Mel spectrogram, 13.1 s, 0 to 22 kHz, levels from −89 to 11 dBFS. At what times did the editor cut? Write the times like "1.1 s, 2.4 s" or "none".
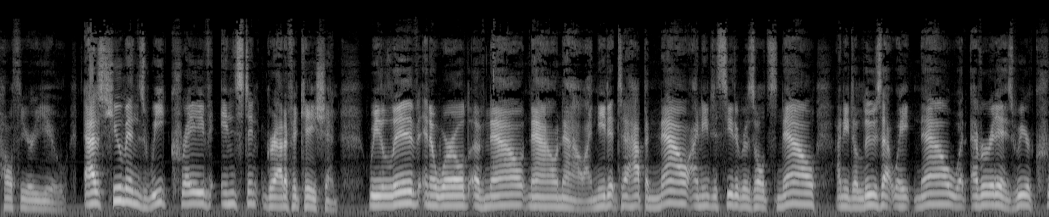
0.9 s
